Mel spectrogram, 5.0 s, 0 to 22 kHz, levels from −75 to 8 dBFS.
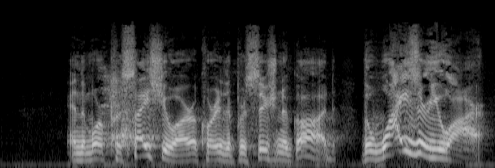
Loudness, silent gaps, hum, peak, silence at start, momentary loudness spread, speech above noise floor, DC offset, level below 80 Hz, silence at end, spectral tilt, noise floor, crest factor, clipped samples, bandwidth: -16 LUFS; none; none; -2 dBFS; 0.65 s; 8 LU; 41 dB; under 0.1%; -54 dBFS; 0.1 s; -2.5 dB/octave; -58 dBFS; 14 dB; under 0.1%; 13.5 kHz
